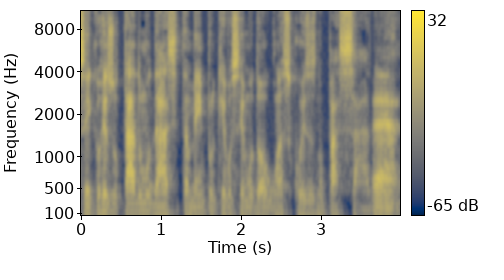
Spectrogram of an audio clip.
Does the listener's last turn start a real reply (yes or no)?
yes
